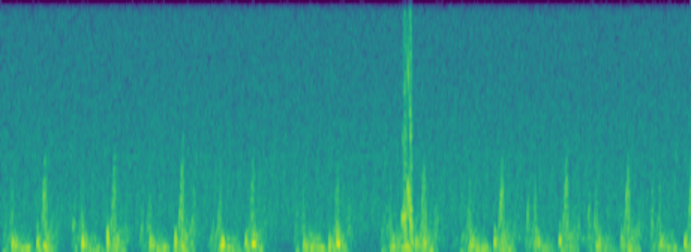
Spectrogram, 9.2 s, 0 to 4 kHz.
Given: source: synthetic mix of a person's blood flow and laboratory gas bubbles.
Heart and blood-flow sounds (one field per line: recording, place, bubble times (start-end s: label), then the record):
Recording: Doppler ultrasound of blood flow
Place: precordium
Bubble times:
5.33-5.57 s: bubbles
From the record:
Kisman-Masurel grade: 113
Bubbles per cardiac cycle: 1 to 2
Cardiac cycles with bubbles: 1 to 10%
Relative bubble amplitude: loud (0.450 to 0.775)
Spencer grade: 1 (occasional bubble signal discernible with the cardiac motion signal, with majority of cardiac periods free of bubbles)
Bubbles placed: only in the low amplitude regions of the cardiac cycle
